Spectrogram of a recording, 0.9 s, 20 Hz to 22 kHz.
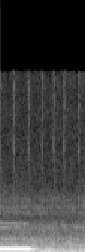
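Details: Patient 6 months after total thyroidectomy with right vocal fold paralysis and a glottic gap from incomplete closure, during 70° video laryngoscopy; high-pitched phonation attempt; dysphonia from unilateral vocal fold paralysis.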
